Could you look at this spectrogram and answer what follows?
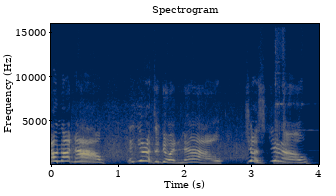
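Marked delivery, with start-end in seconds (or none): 0.0-2.5 high, slow, apologetic, guilt-ridden, backpedaling voice. Speaker acts out their mom backing off a garbage request; imitating a guilty mom. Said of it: "immediately feel guilty and be like".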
